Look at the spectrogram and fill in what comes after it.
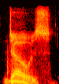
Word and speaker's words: Dawes: Looking forward to the Da Wez podcast. – I think that's pronounced Doze. – Oh, is it? – I think so. – Okay. I think it's pronounced Doze.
